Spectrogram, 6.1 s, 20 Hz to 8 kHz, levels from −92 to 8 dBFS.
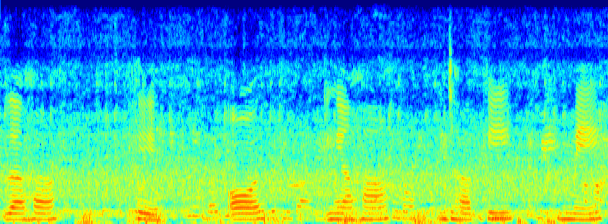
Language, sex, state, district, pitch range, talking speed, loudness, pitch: Hindi, female, Madhya Pradesh, Dhar, 210-230 Hz, 60 wpm, -16 LUFS, 215 Hz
